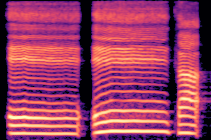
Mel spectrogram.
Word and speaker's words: えいが: However, we pronounce it EEGA. EIGA. The sequence AE in spelling becomes AA in pronunciation. As a result, the hiragana I in this instance is pronounced as E.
